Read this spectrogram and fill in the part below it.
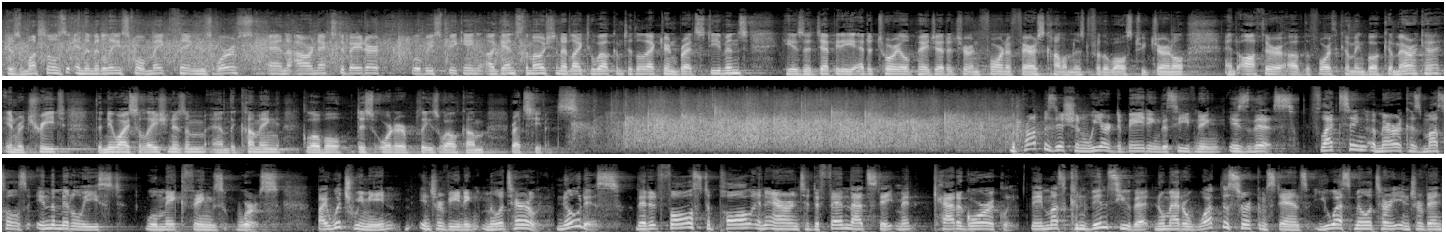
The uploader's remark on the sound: Before the debate, the audience at the Kaufman Music Center in New York voted 26 percent in favor of the motion and 31 percent against, with 43 percent undecided.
